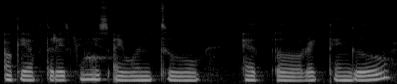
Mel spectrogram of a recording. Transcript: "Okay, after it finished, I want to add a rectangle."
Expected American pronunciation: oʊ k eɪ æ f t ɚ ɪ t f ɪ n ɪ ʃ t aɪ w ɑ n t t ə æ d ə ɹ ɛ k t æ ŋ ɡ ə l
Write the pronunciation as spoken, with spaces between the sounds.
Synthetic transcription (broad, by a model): oʊ k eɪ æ f t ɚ ɪ t f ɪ n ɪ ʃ aɪ w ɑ n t t ə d ə ɹ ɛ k t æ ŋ ɡ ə l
